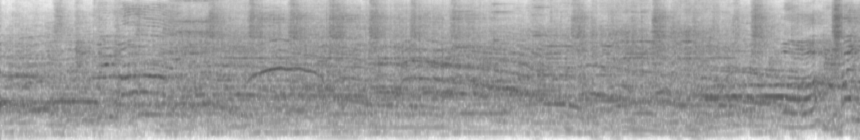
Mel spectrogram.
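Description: Dance music playing over a crowd of adults and children cheering, whooping and shouting.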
